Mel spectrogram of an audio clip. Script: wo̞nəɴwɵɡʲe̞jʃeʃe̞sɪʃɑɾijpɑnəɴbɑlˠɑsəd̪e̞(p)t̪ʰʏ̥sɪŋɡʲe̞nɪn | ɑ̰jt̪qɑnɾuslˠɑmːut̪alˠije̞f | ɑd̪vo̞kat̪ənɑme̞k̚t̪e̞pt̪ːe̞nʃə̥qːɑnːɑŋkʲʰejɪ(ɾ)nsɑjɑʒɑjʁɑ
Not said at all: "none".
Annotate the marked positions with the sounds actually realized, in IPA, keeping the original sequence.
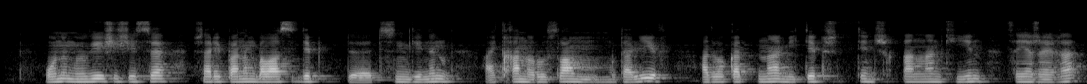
p, none

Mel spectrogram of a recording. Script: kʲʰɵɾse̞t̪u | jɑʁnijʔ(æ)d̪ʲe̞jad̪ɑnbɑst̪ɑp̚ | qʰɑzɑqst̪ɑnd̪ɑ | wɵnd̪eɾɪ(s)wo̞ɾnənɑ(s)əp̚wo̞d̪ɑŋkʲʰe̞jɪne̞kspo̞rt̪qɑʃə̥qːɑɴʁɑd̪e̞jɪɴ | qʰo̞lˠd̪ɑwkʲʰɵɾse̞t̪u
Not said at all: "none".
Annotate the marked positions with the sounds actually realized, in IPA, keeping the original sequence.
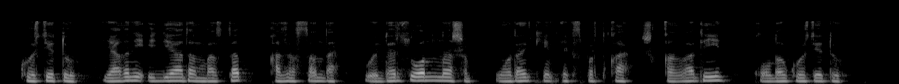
i, s, ʃ

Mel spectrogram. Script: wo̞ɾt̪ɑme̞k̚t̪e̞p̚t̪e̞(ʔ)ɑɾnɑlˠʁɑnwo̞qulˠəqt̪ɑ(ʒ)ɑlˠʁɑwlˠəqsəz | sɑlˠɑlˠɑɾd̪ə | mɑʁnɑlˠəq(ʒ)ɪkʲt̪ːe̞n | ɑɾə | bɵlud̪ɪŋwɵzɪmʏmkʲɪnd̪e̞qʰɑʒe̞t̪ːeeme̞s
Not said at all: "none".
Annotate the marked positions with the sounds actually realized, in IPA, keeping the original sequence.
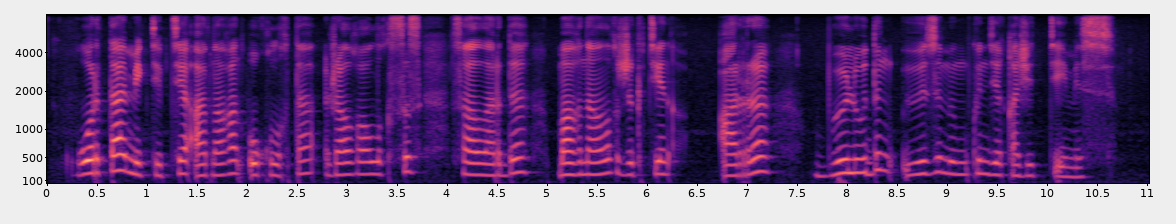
ʔ, ʒ, ʒ

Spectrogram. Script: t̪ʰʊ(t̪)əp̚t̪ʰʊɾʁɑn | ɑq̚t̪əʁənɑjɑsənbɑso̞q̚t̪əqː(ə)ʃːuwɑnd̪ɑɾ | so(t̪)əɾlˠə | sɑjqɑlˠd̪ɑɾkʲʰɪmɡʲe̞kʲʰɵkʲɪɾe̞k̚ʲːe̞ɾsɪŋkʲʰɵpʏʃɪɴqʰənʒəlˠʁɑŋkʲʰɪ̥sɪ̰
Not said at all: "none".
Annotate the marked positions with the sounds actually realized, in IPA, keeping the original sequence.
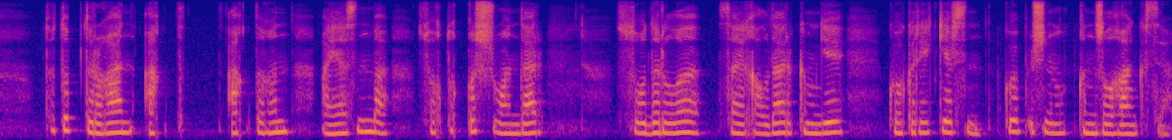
t̪, ə, d̪

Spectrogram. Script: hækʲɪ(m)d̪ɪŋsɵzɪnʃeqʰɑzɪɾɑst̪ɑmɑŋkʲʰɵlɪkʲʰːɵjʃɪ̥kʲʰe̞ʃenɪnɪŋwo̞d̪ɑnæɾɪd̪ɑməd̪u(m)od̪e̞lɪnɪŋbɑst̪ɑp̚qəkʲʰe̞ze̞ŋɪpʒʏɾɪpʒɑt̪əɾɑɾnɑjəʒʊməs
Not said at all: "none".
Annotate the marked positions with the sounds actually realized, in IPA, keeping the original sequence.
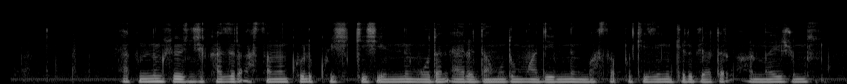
m, m

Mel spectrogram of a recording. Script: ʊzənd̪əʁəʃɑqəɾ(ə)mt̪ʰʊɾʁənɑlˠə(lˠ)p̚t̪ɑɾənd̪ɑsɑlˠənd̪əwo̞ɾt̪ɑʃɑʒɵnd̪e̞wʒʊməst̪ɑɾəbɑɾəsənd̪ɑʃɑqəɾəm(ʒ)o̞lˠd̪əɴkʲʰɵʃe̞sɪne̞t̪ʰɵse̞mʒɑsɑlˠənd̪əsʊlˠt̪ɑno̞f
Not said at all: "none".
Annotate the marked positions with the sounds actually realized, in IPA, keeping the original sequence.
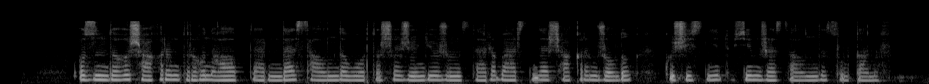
ə, none, ʒ

